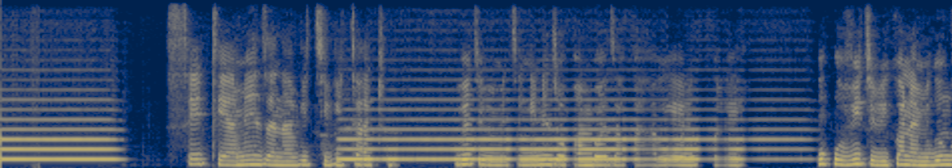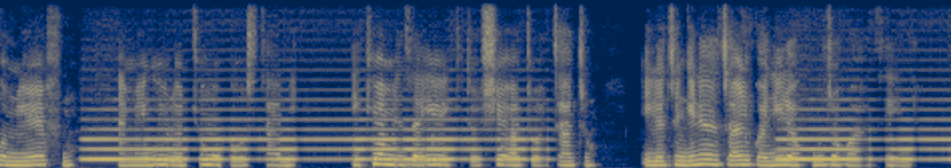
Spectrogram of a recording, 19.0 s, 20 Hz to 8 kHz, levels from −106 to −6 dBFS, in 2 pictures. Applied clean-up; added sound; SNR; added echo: neural mask model RNNoise.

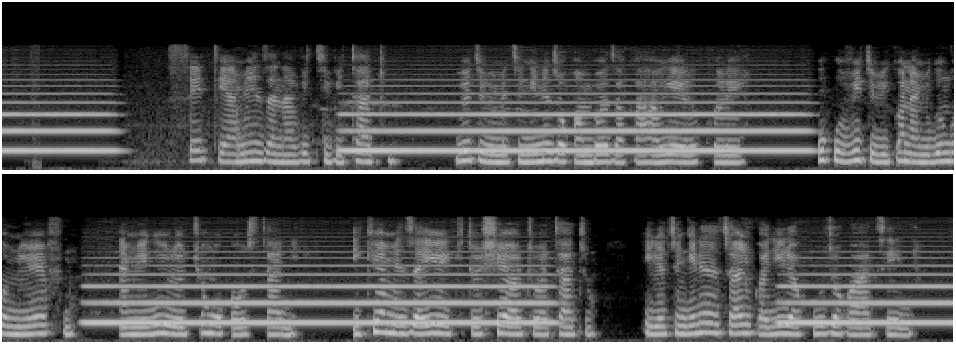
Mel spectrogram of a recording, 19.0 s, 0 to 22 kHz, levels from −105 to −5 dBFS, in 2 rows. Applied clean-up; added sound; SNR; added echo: none; Wind instrument, woodwind instrument; -3 dB; none.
